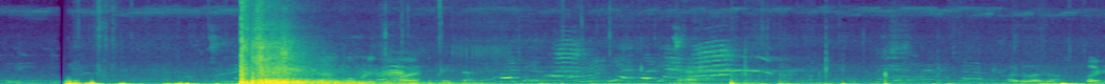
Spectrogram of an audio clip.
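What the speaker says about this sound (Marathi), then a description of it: "आम्ही फटाक्यांच्या आवाजावर आलो" A few sharp firecracker bangs, one big crackling burst early on, with voices chattering and children calling out around them at a Ganesh idol immersion in the Konkan region.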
